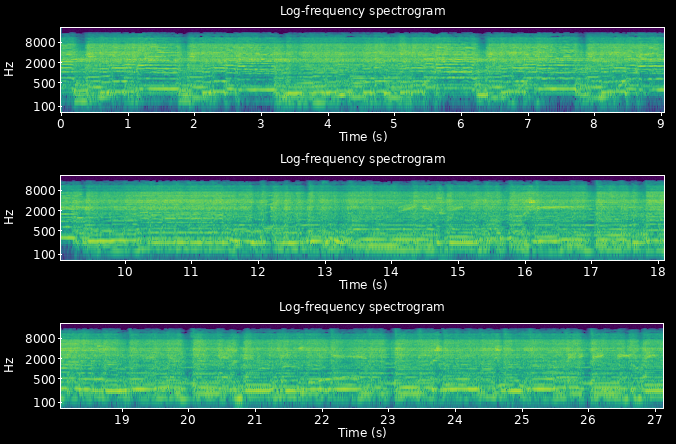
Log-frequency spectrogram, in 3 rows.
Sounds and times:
Electric guitar: 0.0 - 27.1.

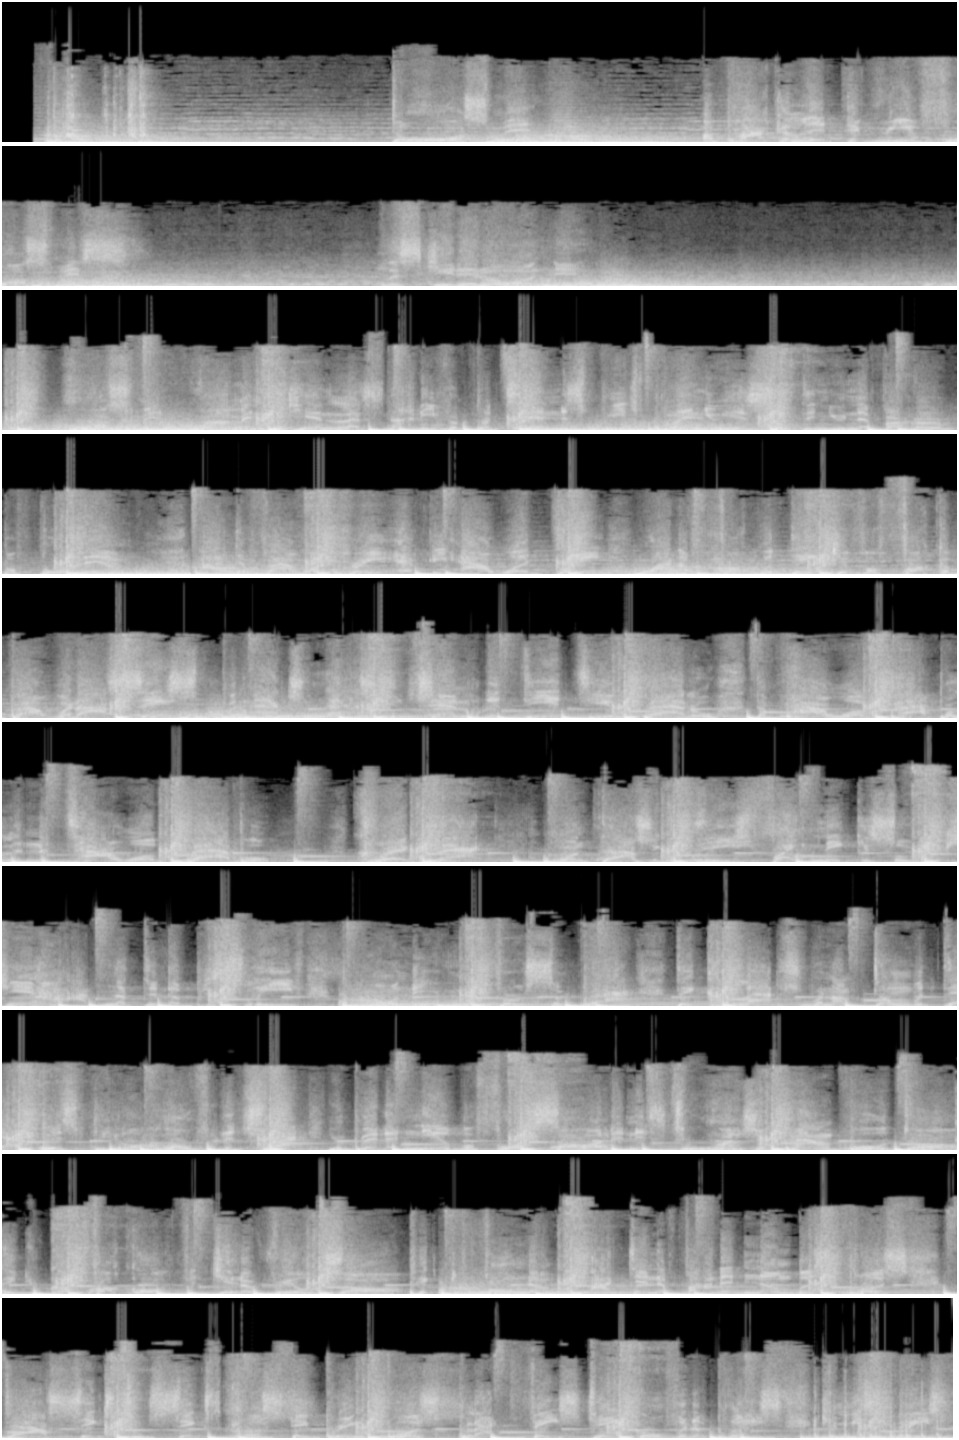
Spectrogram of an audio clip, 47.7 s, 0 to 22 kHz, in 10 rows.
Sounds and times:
Music: 0.2 - 47.7
Speech: 2.0 - 2.9, 3.5 - 5.5, 6.7 - 7.8.

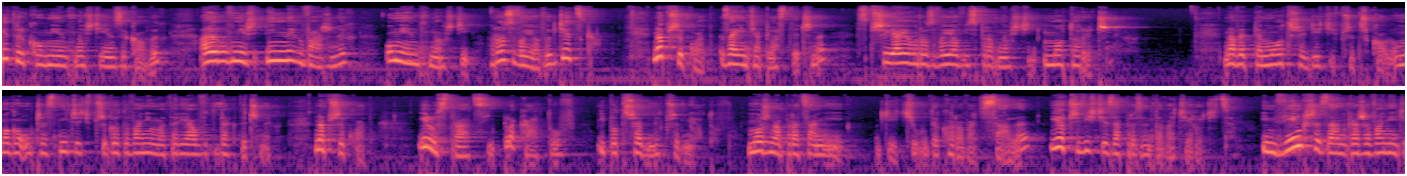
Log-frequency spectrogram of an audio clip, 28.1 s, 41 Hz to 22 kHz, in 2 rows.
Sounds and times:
Speech: 0.0 - 11.3, 12.2 - 28.0.

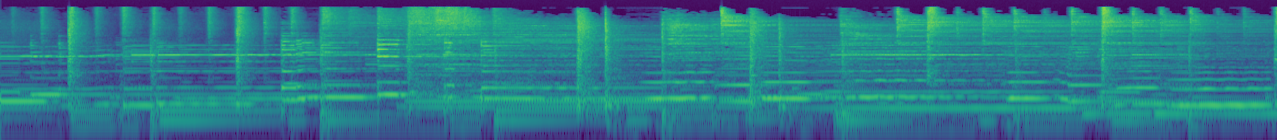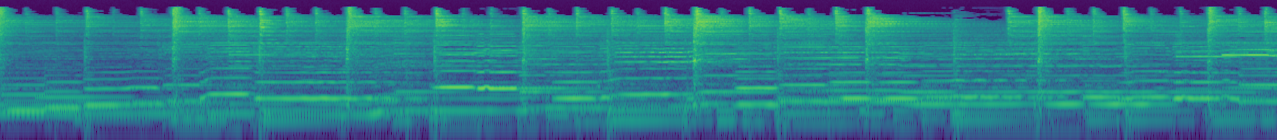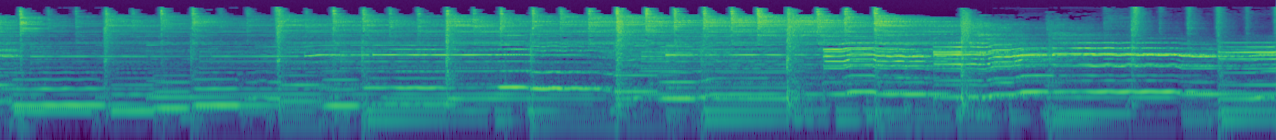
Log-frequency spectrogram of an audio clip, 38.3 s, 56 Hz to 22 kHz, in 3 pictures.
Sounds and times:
Saxophone: 0.0 - 38.3.

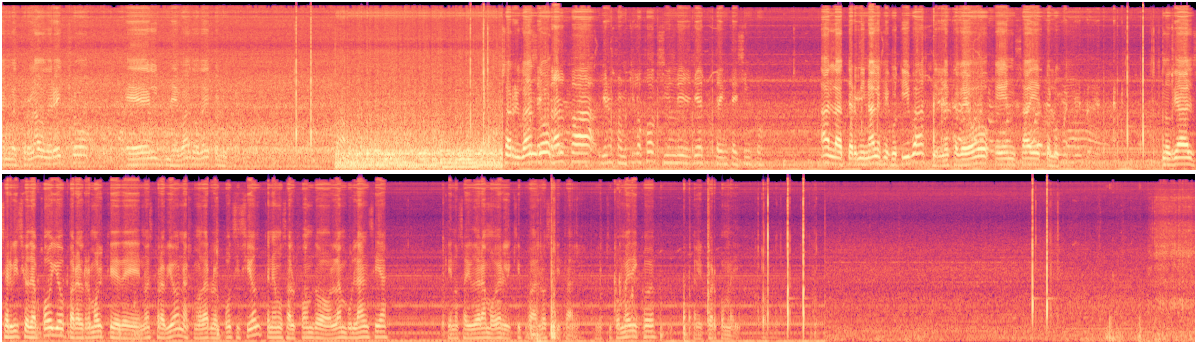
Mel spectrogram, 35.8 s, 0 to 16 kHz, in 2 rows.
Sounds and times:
Speech: 0.0 - 3.4, 7.5 - 11.4, 12.3 - 16.6, 17.4 - 23.7, 24.6 - 29.0
Vehicle: 0.0 - 35.8.

